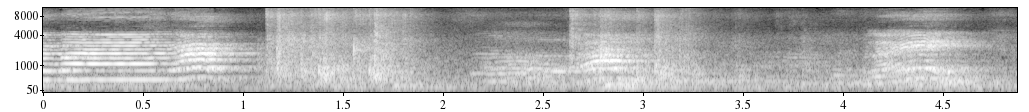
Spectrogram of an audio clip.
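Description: Participants in a teacher-training session clap in short rhythmic bursts for a 'tepuk semangat' spirit clap, three loud clusters of claps separated by voices chanting and talking.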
